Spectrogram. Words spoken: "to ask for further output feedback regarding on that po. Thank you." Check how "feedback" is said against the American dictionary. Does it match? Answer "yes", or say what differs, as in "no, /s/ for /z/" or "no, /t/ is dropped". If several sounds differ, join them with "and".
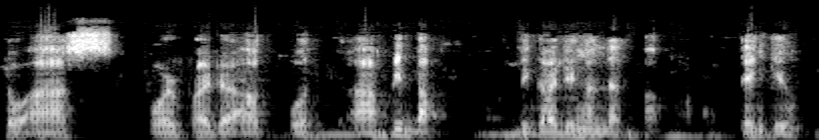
no, /p/ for /f/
